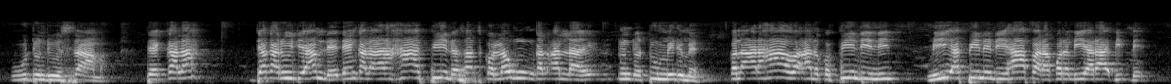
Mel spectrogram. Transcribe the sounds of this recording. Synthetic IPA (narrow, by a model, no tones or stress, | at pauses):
wudundusaːma | tɛkala | d͡ʒakaɾud͡ʒiamdɛɗɛnkalaːɾaɦafiːndasatkɔlawŋɡalalːauɗundɔtumːiɗumɛkɔnɔaɾaɦawaʔanakɔfindindi | mijiʔafiːndindiɦafaɾakɔnɔmijiʔaɾaɓiɓːɛ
